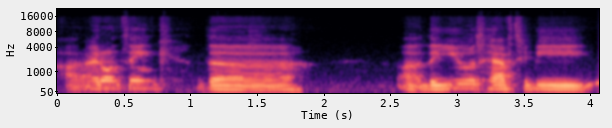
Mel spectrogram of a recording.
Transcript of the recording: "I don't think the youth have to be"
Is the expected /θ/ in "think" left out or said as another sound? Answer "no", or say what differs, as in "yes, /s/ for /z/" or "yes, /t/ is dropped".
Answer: no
